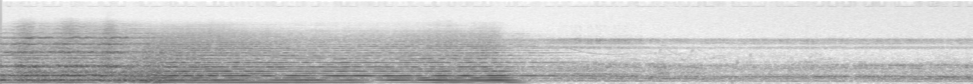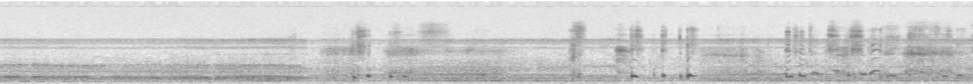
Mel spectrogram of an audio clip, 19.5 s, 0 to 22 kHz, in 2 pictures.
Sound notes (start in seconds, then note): 6.2 insects chirping softly; 12.2 both weeping softly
